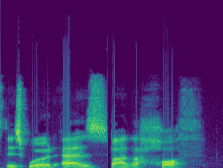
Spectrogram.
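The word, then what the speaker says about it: Badajoz: look at the word you would think it's pronounced B jaw but that's not correct in Spanish you would pronounce this word as B hoo B hoo B ho now another place Nam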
